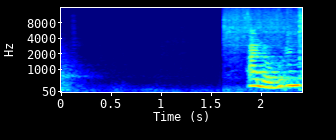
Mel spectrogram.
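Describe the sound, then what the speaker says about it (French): Butter and garlic cloves start sizzling loudly in a hot pan, a sudden steady frying hiss after a near-silent pause. "une fois que mon beurre et mes gousses d'ail ont rissolé"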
